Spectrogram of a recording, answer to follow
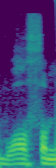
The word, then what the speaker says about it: Waltham: He goes, I know what Waltham is. I said, oh, it's actually pronounced Waltham.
